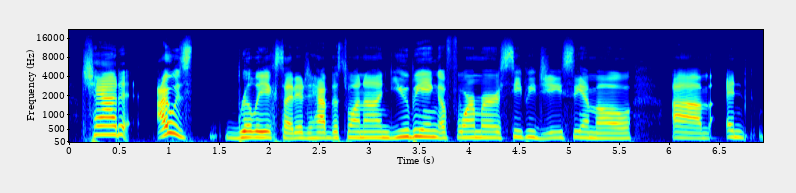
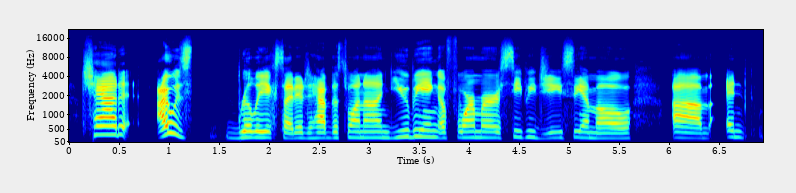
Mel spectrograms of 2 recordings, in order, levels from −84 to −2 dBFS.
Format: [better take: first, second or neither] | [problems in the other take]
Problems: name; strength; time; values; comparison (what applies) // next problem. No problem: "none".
first | thin; very; fading below 750 Hz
